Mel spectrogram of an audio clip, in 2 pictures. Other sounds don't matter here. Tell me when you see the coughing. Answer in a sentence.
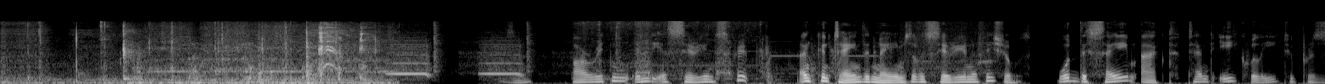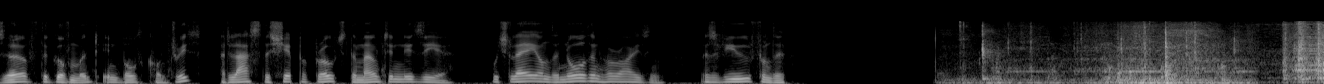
You can hear the coughing from 3.1 to 3.8 s.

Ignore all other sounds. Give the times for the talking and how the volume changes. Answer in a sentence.
You can hear the talking from 5.0 to 21.1 s, getting quieter.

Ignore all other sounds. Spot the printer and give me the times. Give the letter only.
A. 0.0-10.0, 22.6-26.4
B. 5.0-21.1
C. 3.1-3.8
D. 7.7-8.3
A.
